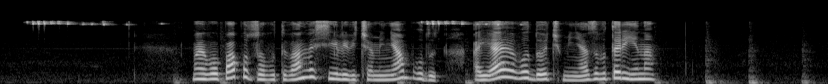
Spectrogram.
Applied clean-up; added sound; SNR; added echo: none; Bird vocalization, bird call, bird song; 5 dB; none.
